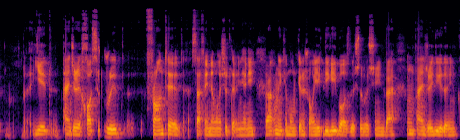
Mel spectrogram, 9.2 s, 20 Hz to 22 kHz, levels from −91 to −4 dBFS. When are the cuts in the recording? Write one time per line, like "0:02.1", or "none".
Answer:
0:02.0
0:04.6
0:05.3
0:06.5
0:08.1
